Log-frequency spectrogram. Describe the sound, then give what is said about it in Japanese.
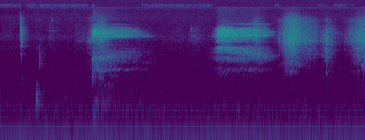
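Soft, wet squishing and rubbing as soap is worked into foam for washing the body in a bath, coming in a few short bursts of bubbly hiss with quiet gaps between, fairly faint. “まずは泡立てて。”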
